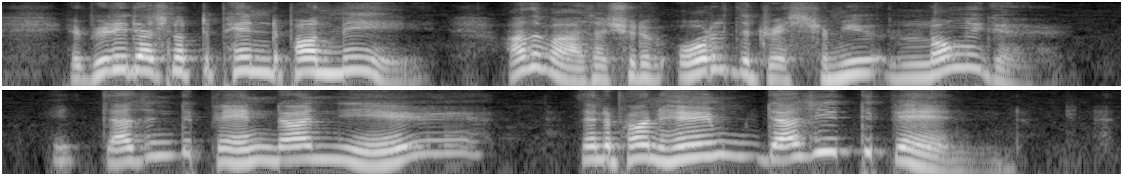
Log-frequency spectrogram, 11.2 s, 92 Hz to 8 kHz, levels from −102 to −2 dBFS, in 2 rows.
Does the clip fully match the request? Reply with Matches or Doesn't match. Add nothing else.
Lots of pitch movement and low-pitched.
Doesn't match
